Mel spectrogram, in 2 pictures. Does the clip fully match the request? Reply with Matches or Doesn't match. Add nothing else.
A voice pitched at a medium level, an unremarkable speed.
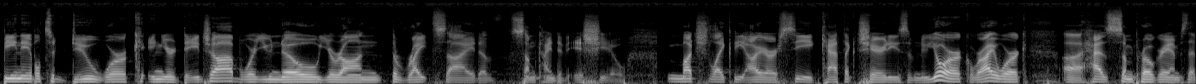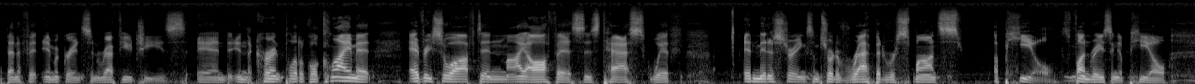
Doesn't match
